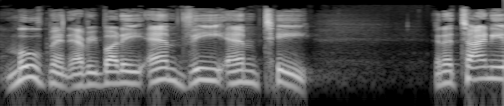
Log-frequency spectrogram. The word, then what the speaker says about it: MVMT: And clean, original designs, MVMT, pronounced movement, grew into one of the fastest growing watch brands, shipping to over 160 countries across the globe.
